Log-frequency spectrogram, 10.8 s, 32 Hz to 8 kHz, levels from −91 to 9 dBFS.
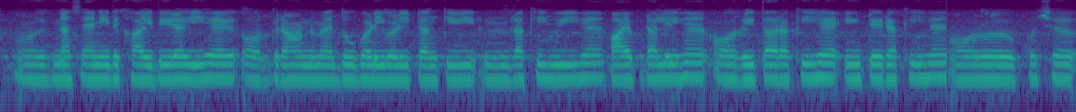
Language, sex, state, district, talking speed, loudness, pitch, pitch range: Hindi, female, Uttar Pradesh, Etah, 150 wpm, -36 LUFS, 165 Hz, 160-165 Hz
